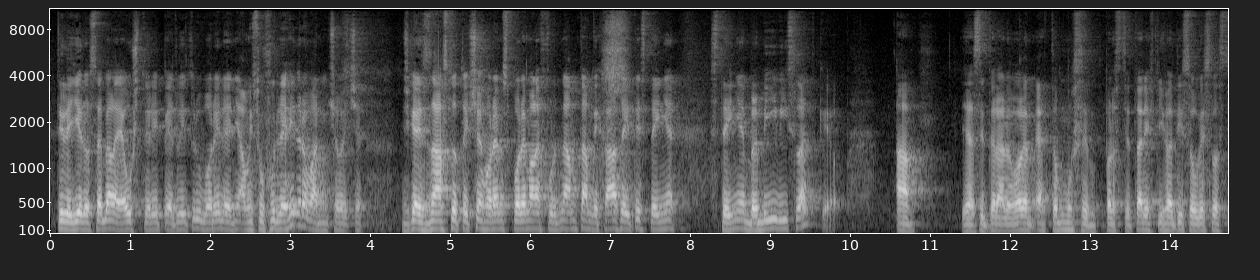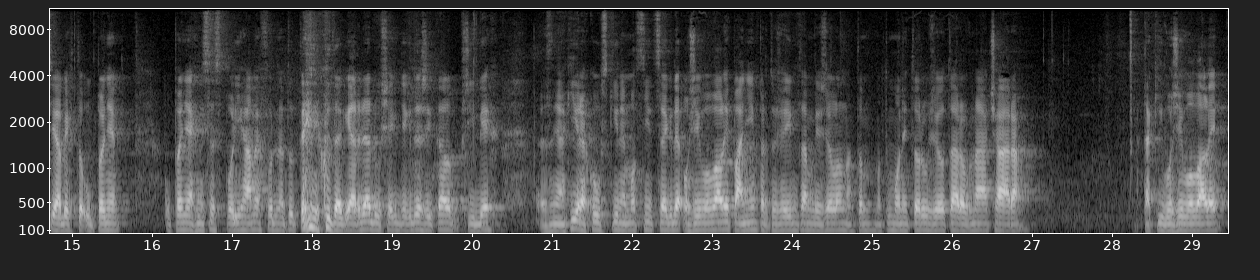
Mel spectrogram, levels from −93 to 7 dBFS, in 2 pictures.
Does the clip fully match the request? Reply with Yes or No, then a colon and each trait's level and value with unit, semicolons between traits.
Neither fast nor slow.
No: fast, 180 wpm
